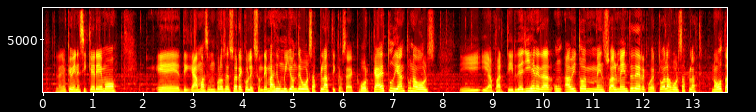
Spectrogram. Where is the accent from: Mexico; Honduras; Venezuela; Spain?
Venezuela; todo un tema del hábito y de la cultura nuestra como venezolano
